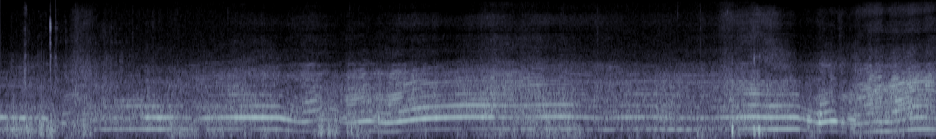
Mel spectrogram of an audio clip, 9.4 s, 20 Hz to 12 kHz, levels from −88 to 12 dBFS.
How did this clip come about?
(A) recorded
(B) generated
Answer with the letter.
A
